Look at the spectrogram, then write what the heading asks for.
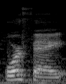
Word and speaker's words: Orfeh: And I remember having to say Orfeh, and then I put a pronunciation key right after my name, O-R-F-A-Y.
